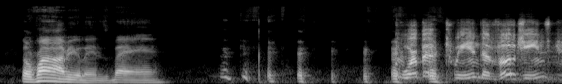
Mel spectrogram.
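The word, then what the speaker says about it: Romulans: said Ramoleians. This is how you know a using AI. I'm like, man, just come on, man. You could read from the script and say it yourself. Talk about Ramulians. It's the Romulons man.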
